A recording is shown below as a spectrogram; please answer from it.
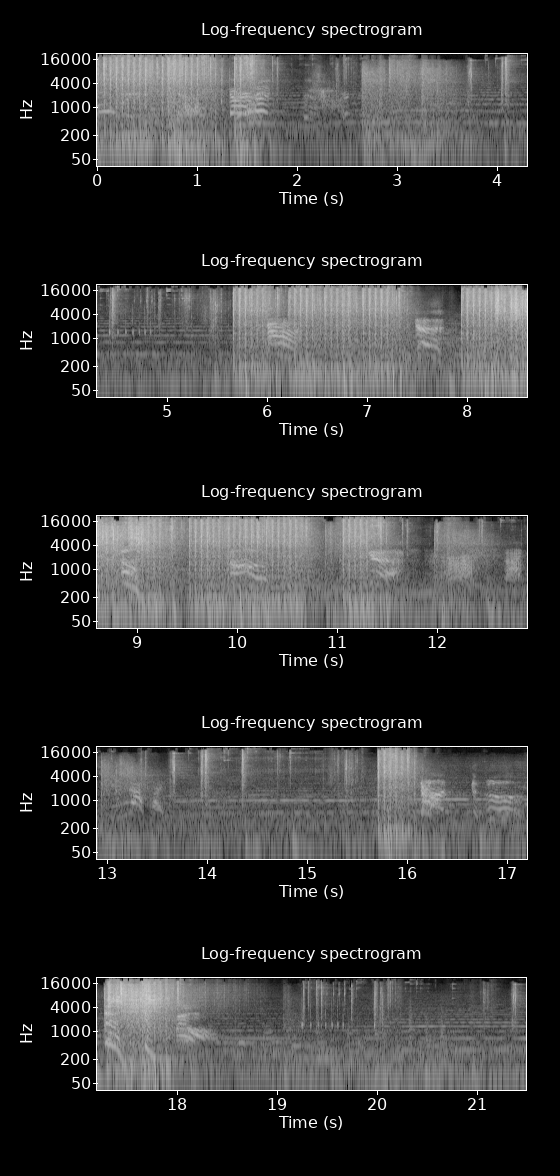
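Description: Rapid bursts of automatic gunfire from a modded Starfield game erupt in several loud volleys separated by brief pauses, with a voice talking between and over the shooting.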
